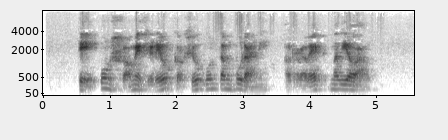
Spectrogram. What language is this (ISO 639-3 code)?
cat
